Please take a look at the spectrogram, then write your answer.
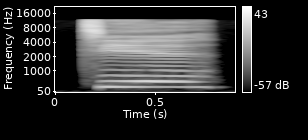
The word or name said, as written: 皆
